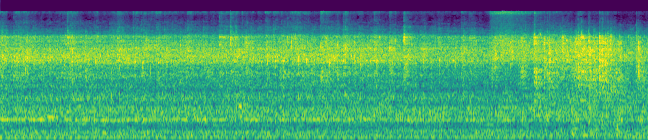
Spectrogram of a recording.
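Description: A boat's engine running steadily at low speed, an even mechanical drone with a low hum.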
